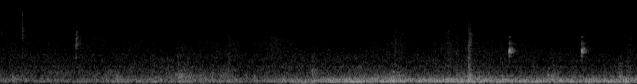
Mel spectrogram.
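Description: Cabin noise of a Tesla electric car rolling slowly: a low tyre and road hum that grows louder about halfway through as the car picks up speed, with a few faint clicks and a couple of short high chirps near the end.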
